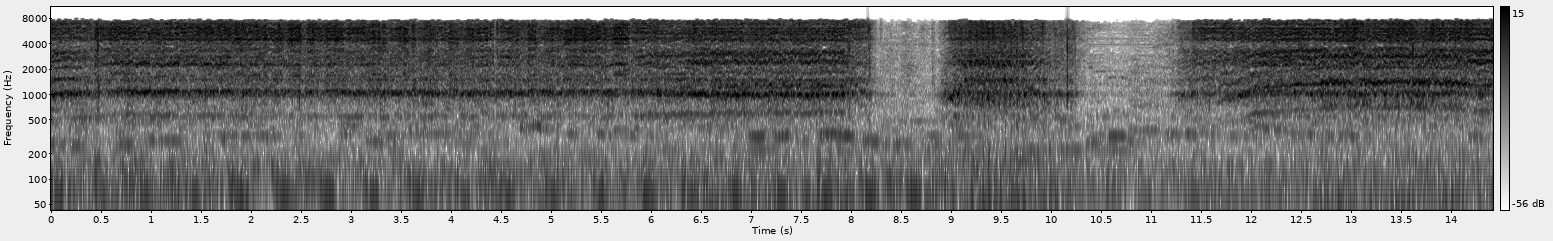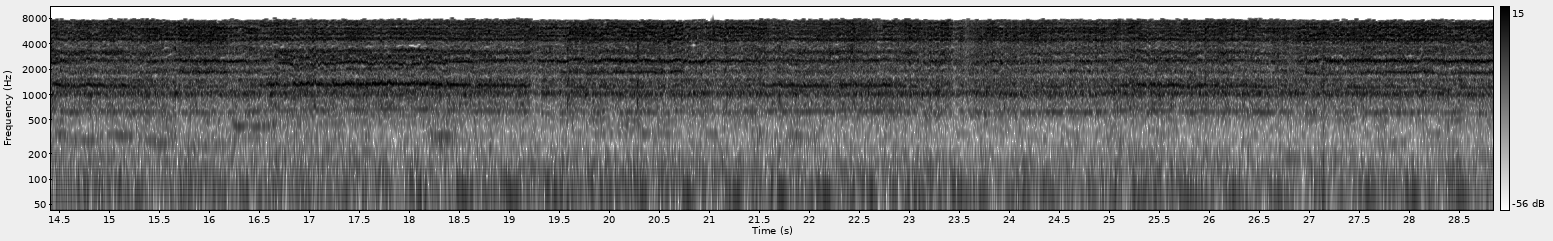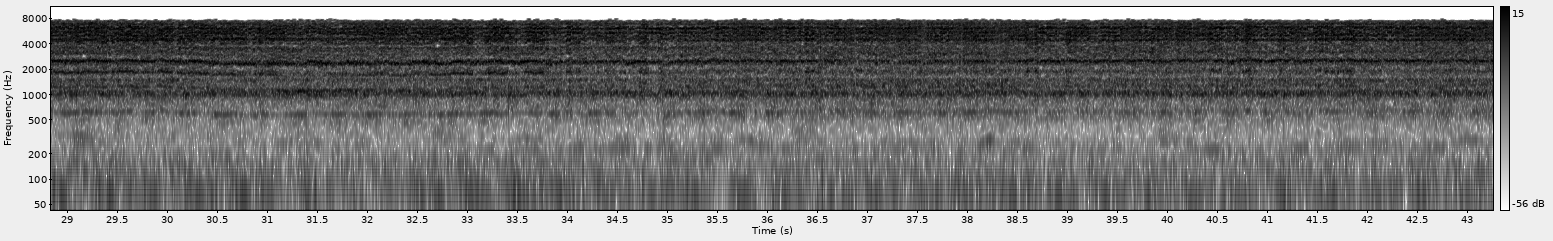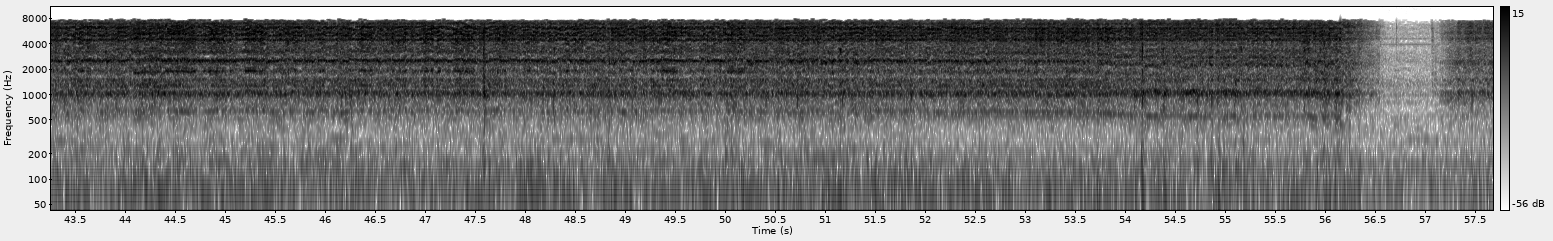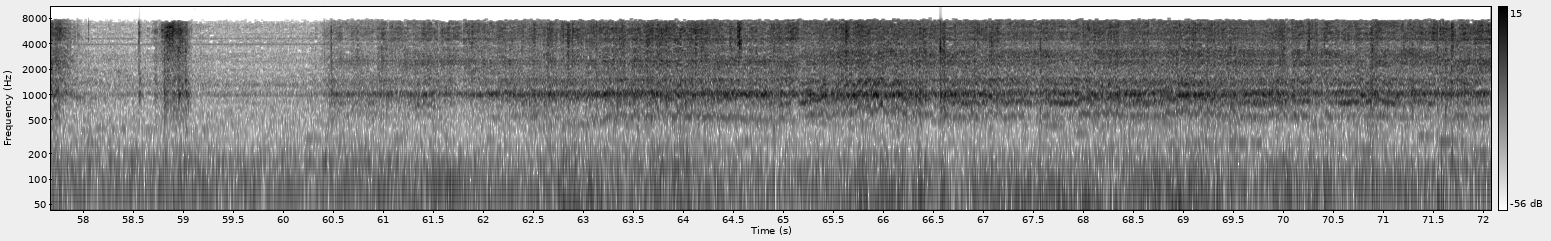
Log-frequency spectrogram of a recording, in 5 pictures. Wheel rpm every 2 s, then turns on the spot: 140, 150, 150, 130, 80, 60, 160, 170, 160, 160, 170, 170, 160, 160, 160, 150, 160, 160, 160, 160, 170, 170, 170, 170, 170, 170, 170, 140, 30, 0, 30, 50, 60, 70, 70, 70.
none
